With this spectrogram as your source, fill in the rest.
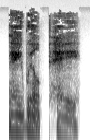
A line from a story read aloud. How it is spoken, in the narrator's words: she mutters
